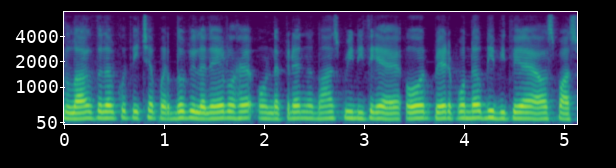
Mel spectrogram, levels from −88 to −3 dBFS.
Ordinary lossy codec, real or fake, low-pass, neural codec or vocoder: none; fake; 7.2 kHz; codec, 16 kHz, 0.5 kbps, FunCodec, trained on LibriTTS, 25 frames a second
